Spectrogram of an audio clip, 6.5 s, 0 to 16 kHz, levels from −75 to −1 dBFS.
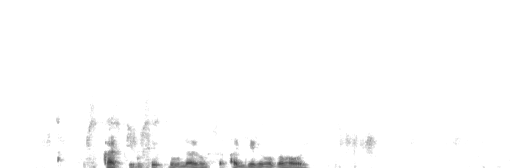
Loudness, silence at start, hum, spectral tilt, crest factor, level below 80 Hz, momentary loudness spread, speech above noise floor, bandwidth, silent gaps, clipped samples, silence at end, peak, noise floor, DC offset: -33 LUFS; 0.7 s; none; -9 dB/octave; 26 dB; -60 dBFS; 22 LU; 47 dB; 6.8 kHz; none; under 0.1%; 1.85 s; -10 dBFS; -79 dBFS; under 0.1%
